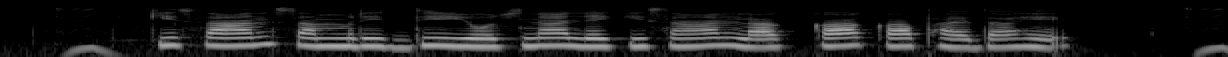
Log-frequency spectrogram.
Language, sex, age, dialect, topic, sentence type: Chhattisgarhi, female, 18-24, Eastern, agriculture, statement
